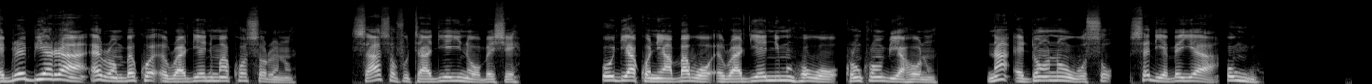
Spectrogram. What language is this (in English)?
Akan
